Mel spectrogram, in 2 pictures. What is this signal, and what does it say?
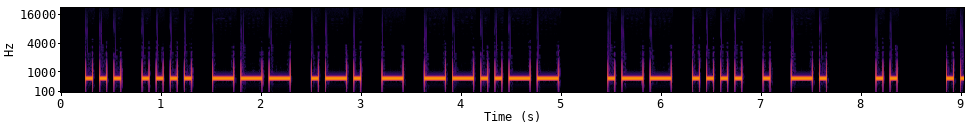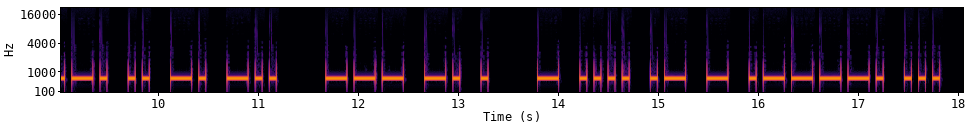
Morse code, heard as a keyed tone, about 17 wpm, 700 Hz. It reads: SHORT, WHEN I FIND ONE THAT'S
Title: A Sound Of Thunder 17wpm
